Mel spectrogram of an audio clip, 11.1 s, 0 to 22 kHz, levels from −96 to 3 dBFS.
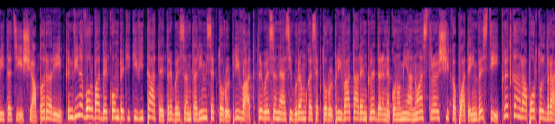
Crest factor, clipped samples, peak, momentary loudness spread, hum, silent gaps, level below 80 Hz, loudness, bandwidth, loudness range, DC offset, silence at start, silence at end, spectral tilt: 14 dB; under 0.1%; 0 dBFS; 3 LU; none; none; -40 dBFS; -14 LUFS; 16.5 kHz; 0 LU; under 0.1%; 0 s; 0 s; -5 dB/octave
